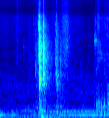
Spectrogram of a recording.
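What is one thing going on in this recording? A cat paws and bumps against a wooden cabinet door.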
